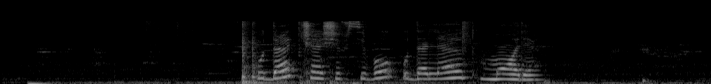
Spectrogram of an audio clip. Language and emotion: Russian, neutral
